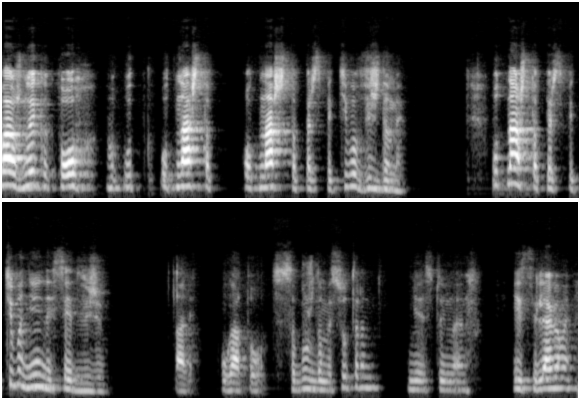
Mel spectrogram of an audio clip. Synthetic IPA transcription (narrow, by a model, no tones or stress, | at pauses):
vaʒnoɛkɐkvɔot̪ | ot̪naʃɐ̥t̪ə | ot̪naʃə̥t̪əpɛɾspɛk̚t̪ivəviʒd̪ɐmɛ | ot̪naʃɐ̥t̪əpɛɾspɛk̚t̪ivəniɛnɛsɛd̪viʒim | ali | koɡat̪osɛ̥sɐbuʒd̪ɐmɛsut̪ɾɛn | niɛst̪oimnɛo | isɛlʲaɡɐmɛ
